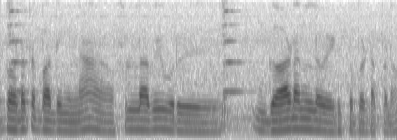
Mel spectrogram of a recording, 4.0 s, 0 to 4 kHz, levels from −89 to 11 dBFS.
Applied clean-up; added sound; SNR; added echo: none; Bowed string instrument; 18 dB; none.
